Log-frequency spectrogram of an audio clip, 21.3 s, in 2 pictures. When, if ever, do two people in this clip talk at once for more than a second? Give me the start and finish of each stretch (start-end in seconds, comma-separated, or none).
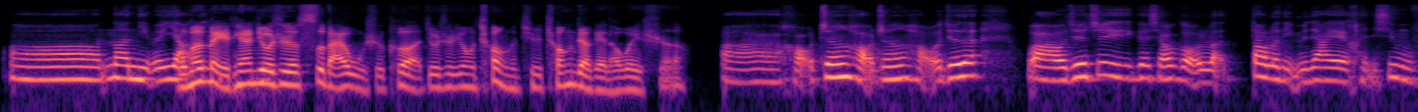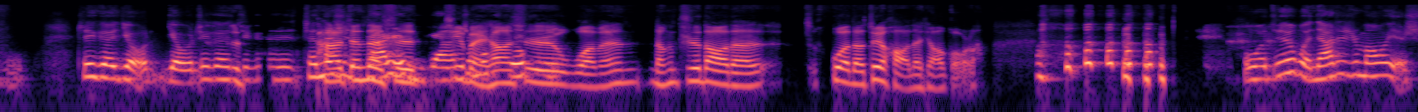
13.0-14.9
